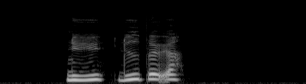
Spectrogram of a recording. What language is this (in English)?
Danish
